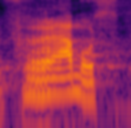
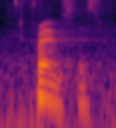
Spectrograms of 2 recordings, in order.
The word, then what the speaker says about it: Framus: And I just played this idol maker from Framus, which is how you say it in German, Framus. With a big R, no, Framus. But you Americans probably want to say Framus or Frames.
